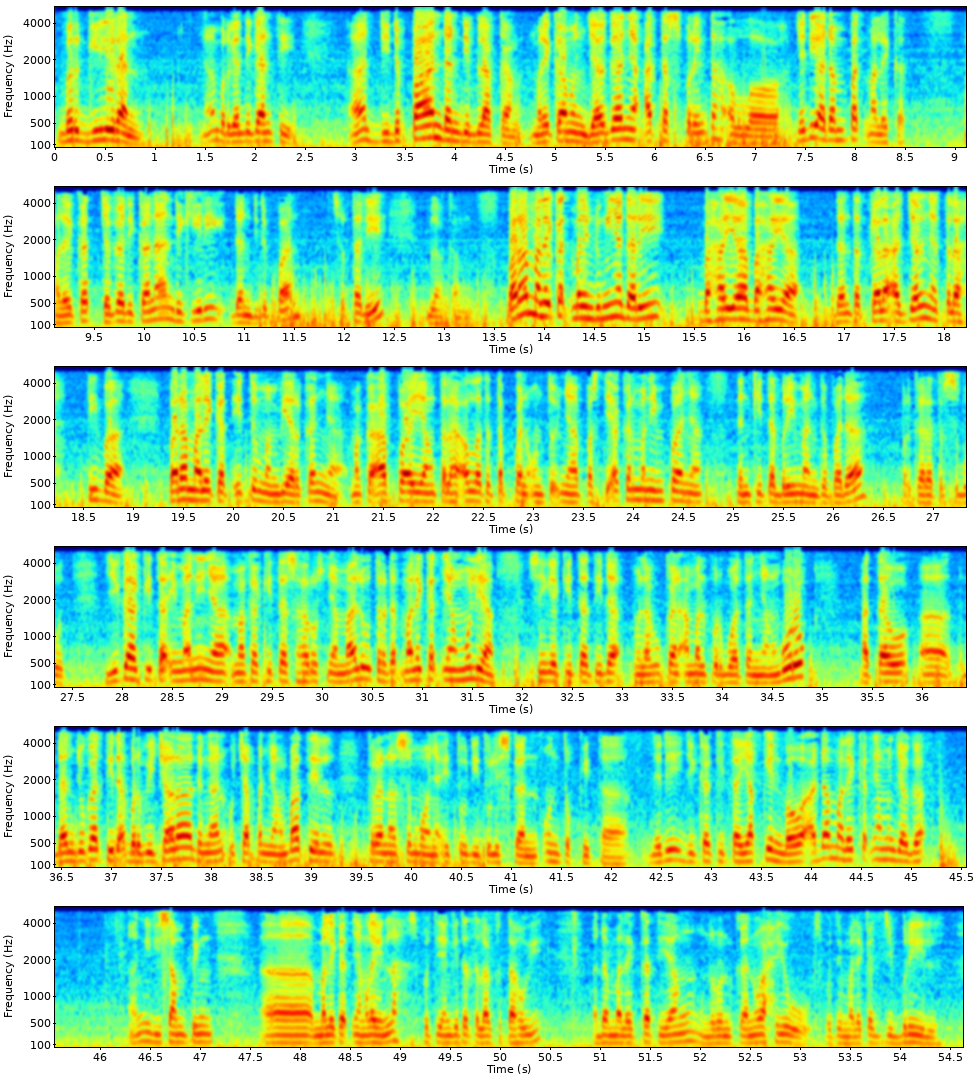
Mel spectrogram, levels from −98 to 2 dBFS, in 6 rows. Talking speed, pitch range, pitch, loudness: 135 wpm, 140-175 Hz, 160 Hz, -12 LUFS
